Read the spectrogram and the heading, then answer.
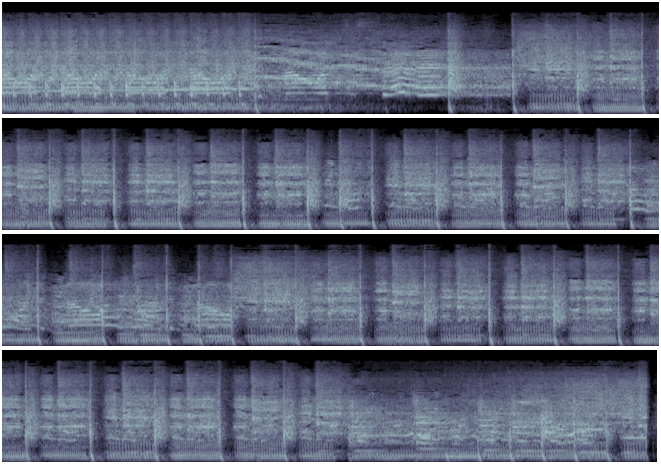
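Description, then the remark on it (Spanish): A loud house track made in a studio, its melody built from a downloaded steam whistle sample, with house drums, a riser, small effects and bass. It opens briefly on the tonal lead before steady, punchy drum hits kick in and drive a dense, continuous groove. “Utilicé este sonido para hacer una melodía muy fresca, unos drums de house, un riser camotero efectitos y por último el bajo pedorro.”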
